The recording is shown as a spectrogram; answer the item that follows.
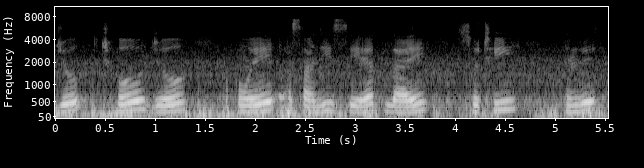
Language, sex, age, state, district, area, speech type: Sindhi, female, 30-45, Uttar Pradesh, Lucknow, urban, spontaneous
